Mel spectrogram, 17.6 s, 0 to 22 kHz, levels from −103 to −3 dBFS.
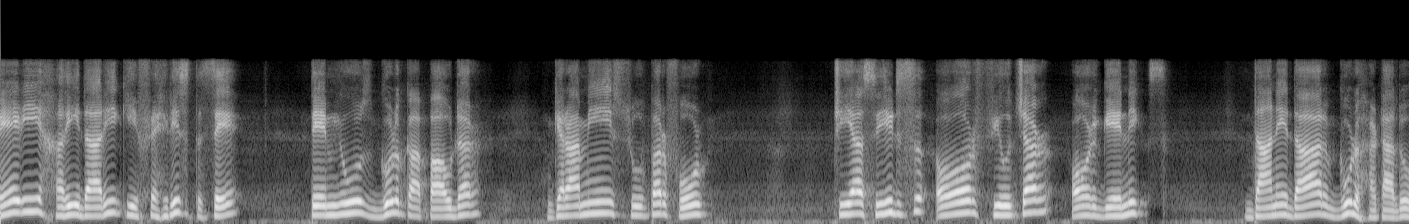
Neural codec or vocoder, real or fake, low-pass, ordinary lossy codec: codec, 16 kHz in and 24 kHz out, 0.9 kbps, LongCat-Audio-Codec, four codebook decoder; fake; 7.2 kHz; none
